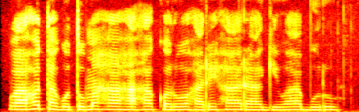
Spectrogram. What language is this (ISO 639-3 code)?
kik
